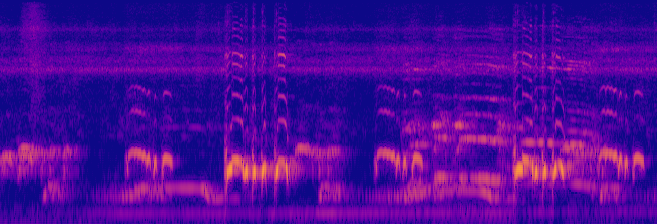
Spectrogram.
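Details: Several loud local zebra doves prompting others to sing: choppy rapid pulsed bursts twice, surrounded by bubbly coos and lower drawn-out coos from neighbouring birds.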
